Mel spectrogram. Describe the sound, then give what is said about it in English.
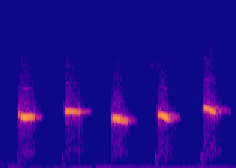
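A person imitates a pet bird's delicate whistle, the soft notes it sings when piano is played: five short, soft whistled notes at a steady pace, each slightly falling in pitch, with no other sounds around them. “But now um, she'll sit really close to it and just listen, turn her head sideways, and I'll play something on the piano and she'll whistle like”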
